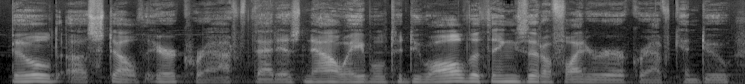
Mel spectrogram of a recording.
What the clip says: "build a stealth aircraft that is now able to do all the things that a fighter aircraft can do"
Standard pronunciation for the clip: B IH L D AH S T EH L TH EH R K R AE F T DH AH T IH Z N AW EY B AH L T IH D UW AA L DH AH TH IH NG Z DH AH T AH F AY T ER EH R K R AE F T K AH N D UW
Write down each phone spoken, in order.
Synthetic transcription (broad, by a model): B IH L D AH S T EH L TH EH R K R AE F T DH AH T IH Z N AW EY B AH L T IH D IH AA L DH AH TH IH NG Z DH AH T AH F AY T ER EH R K R AE F T K AH N D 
